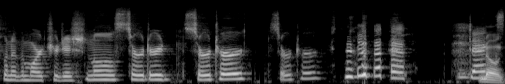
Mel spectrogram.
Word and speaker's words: Surtur: eh let's do it serter it's serter it's yeah it's serter uh I believe it might also be pronounced CER I'm G just call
